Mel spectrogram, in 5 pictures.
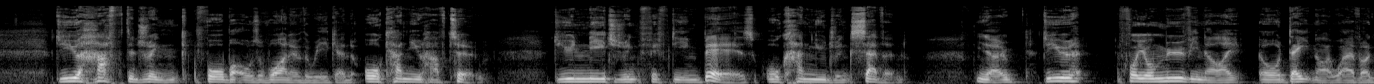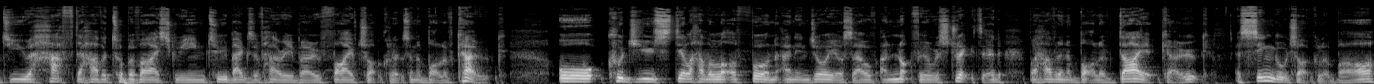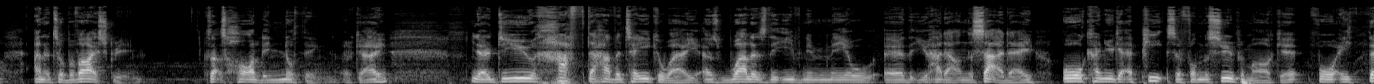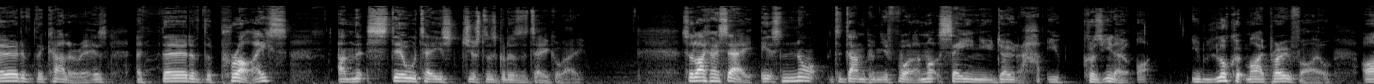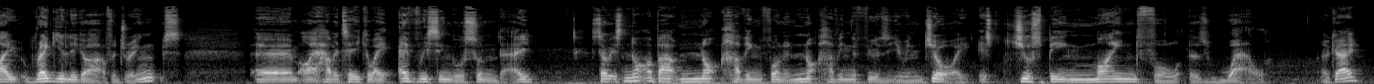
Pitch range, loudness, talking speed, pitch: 105-130 Hz, -20 LUFS, 190 wpm, 115 Hz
